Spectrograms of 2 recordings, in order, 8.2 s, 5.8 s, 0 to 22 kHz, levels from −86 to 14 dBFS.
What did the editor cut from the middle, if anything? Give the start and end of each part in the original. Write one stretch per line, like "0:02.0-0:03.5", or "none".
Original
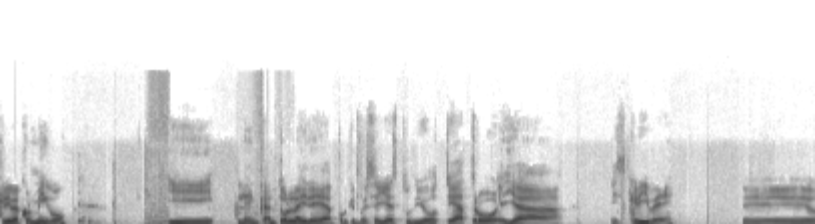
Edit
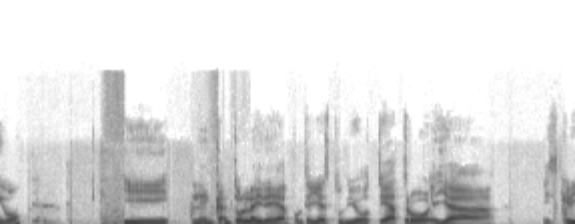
0:03.5-0:03.7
